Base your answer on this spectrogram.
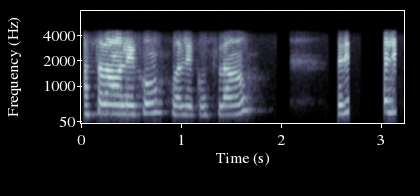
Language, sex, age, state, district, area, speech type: Kashmiri, female, 30-45, Jammu and Kashmir, Budgam, rural, conversation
